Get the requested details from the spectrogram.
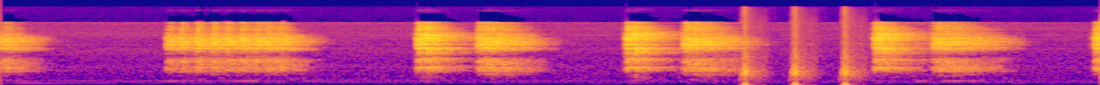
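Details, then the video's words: Gecko calling in short harsh bursts, most split into two quick croaking syllables with a rough, buzzy tone, separated by brief pauses; three sharp clicks sound near the middle. "How does a Geko sounds"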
